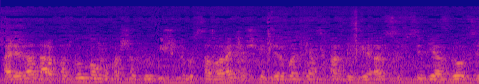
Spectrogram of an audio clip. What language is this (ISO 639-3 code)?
lit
